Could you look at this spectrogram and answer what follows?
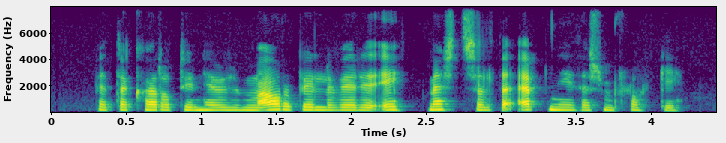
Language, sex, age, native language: Icelandic, female, 40-49, Icelandic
